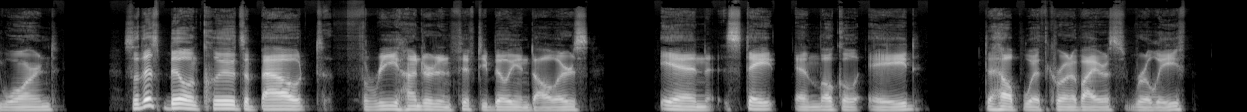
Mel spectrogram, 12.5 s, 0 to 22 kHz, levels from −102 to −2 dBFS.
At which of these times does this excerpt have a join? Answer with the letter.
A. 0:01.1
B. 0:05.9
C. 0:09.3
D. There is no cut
A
